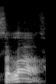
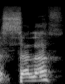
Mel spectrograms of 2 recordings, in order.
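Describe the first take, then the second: First: "Salaf" as suh-LAHF, second syllable stressed; queried pronunciation. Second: "Salaf" as SEL-uf, rising like a question; correcting pronunciation. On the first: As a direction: quote back "Salaf" with the long LAHF. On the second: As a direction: offer "Salaf" as a correction, first syllable stressed. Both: Retold or imitated. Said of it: "you said Salaf, you mean the Salaf".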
